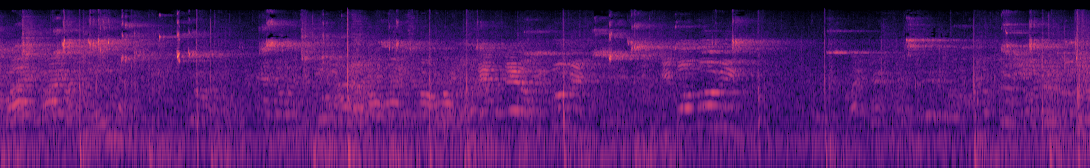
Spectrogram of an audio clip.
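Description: Young men shout and call out across the court.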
